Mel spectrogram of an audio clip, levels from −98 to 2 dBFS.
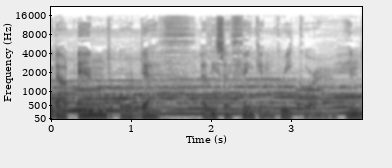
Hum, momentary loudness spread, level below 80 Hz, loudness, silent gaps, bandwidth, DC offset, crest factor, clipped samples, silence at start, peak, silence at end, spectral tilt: none; 6 LU; -38 dBFS; -21 LUFS; none; 16 kHz; under 0.1%; 16 dB; under 0.1%; 0 s; -4 dBFS; 0 s; -7 dB/octave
